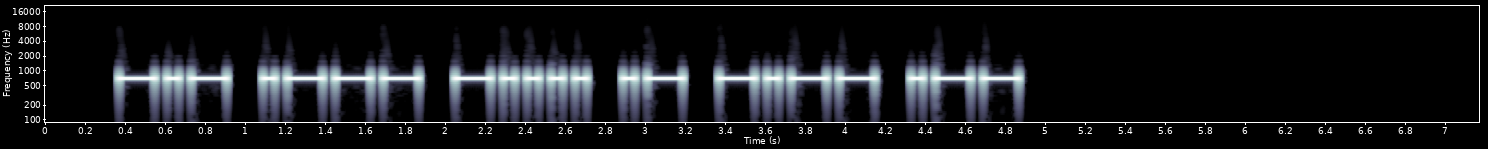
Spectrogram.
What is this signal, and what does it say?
Morse code, heard as a keyed tone, about 19 wpm, 700 Hz. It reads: KJ6AYW
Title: USA Call Signs - 6 Characters - Repeated 3x - 20wpm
